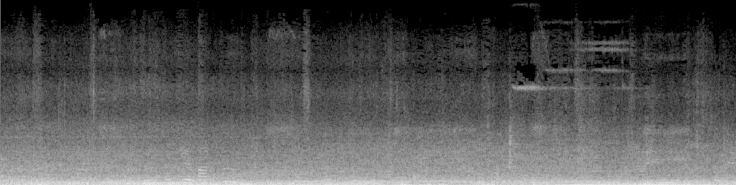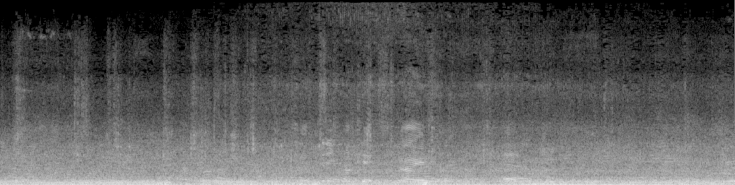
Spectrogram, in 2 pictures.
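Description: Busy street ambience: a steady rumble of road traffic with a vehicle engine running nearby, and passers-by talking in the background.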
